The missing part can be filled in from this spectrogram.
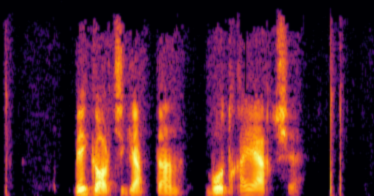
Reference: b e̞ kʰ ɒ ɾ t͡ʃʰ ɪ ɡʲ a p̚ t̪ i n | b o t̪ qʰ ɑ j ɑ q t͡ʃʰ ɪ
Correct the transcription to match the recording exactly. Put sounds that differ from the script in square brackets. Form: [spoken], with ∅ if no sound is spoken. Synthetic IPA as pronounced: b e̞ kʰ ɒ ɾ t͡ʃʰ ɪ ɡʲ a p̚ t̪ [a] n | b o t̪ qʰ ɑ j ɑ q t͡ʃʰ ɪ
